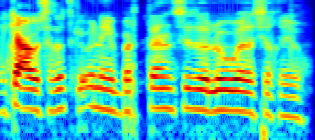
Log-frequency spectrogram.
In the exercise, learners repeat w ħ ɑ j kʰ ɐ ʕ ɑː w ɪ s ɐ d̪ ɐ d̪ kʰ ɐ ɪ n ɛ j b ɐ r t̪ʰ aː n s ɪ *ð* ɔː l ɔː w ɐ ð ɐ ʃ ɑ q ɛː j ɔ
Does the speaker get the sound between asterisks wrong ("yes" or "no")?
no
